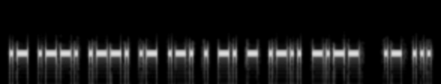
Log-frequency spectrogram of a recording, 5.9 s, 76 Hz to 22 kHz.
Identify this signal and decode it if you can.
Morse code, heard as a keyed tone, about 25 wpm, 600 Hz. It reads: APPARENTLY AS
